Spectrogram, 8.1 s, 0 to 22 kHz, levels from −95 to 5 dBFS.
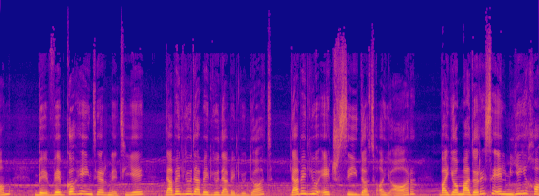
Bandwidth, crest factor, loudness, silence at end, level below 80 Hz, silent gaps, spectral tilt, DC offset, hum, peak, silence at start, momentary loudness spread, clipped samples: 17.5 kHz; 16 dB; -20 LUFS; 0 s; -60 dBFS; none; -5.5 dB/octave; under 0.1%; none; -4 dBFS; 0 s; 8 LU; under 0.1%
